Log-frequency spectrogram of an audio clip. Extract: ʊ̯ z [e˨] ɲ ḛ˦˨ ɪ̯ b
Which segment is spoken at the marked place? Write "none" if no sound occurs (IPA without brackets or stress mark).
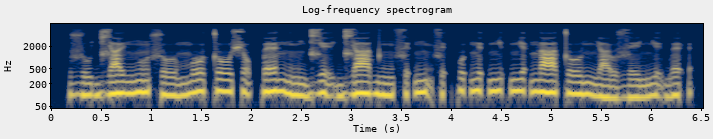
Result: e˨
